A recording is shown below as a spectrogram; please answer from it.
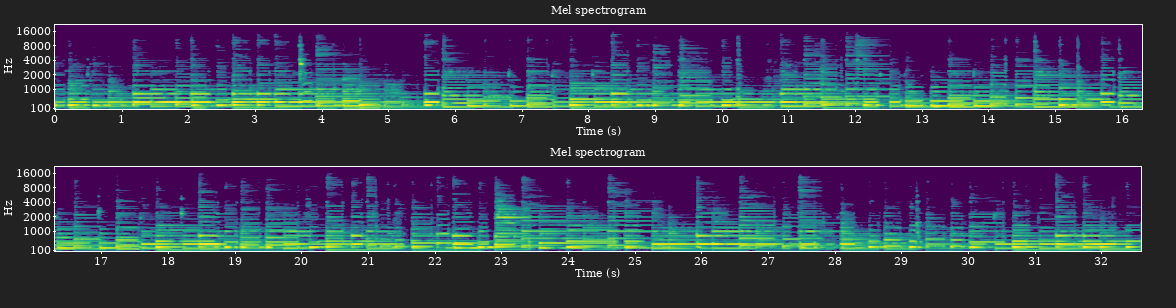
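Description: Solo acoustic guitar fingerpicking a ragtime blues instrumental passage, with bass notes moving steadily under a picked melody.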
